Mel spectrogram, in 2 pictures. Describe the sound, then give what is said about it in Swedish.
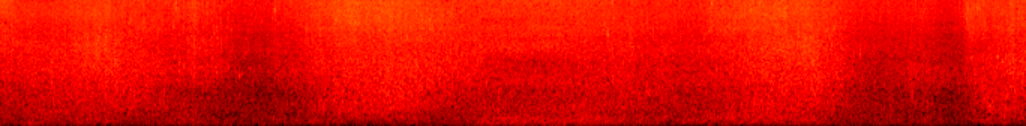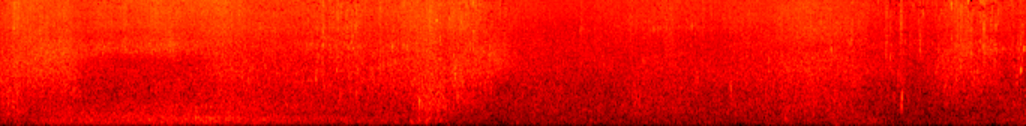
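Soft waves wash in and draw back at the shoreline in a slow, steady rhythm, each swell of watery hiss rising and fading every few seconds, with no voices. “Du står där i vattenbrynet och upplever rytmen i vågornas sakta skvalpande.”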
